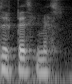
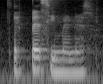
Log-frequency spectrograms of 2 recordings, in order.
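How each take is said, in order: First: "espécimes" with the stress on the second syllable, PÉ; trying out a pronunciation. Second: "especímenes" with the stress on the accented í, CÍ; softly retry "especímenes", leaning on CÍ; correcting a pronunciation. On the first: Gamer unsure how to pronounce the word, trying "espécimes" stressed on PÉ. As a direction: test "espécimes", leaning on PÉ. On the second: Gamer checking the word from the note, "especímenes" stressed on CÍ. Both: Shown as a demonstration. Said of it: "parece que tiene acento en la I".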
